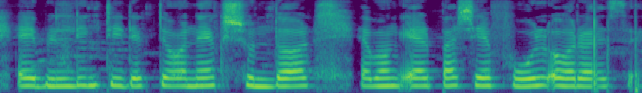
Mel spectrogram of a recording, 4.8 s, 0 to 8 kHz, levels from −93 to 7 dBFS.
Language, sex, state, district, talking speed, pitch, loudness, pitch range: Bengali, female, Assam, Hailakandi, 125 wpm, 245 Hz, -16 LUFS, 245-255 Hz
